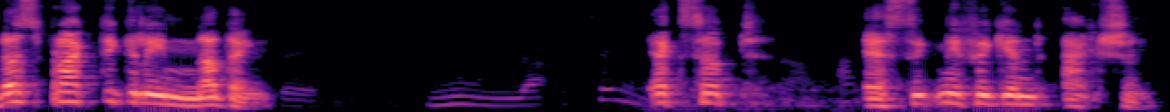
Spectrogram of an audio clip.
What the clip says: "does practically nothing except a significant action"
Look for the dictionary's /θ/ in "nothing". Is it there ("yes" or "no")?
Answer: no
